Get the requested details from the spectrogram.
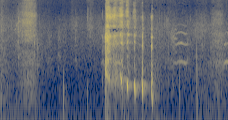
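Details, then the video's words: Foster chihuahua puppies, three weeks old, playing with huskies: a sudden noisy burst, then a quick run of five or six sharp little yips, followed by thin rising whines; a woman's voice nearby. "Cute chihuahua puppies playing"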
